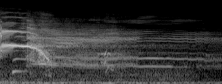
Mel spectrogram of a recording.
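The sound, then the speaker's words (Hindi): Shrill screams of horror inside a haveli burst out loudly at once, high-pitched and piercing, then trail off into a long, fading wail over a couple of seconds. “रिया की चीख पूरी हवेली में गूंज रही थी और अचानक रिया की गर्दन कट कर नीचे आ गिरी ये देख दिव्या और राहुल के गले से चीख निकल गई”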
